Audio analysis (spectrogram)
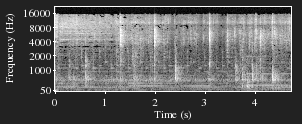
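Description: Almond butter and pumpkin puree being mixed in a bowl, a quiet wet stirring and scraping with soft irregular clinks and squelches close by.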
